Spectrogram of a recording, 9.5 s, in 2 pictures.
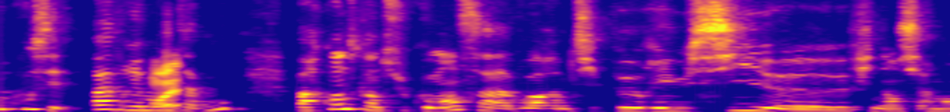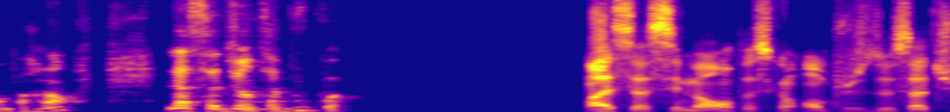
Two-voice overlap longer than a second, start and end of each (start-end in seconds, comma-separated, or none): none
